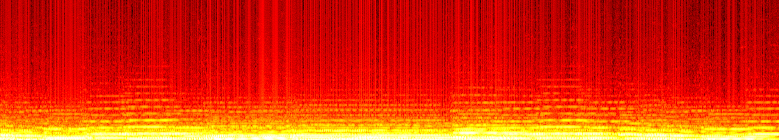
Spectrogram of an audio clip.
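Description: Background organ music playing slow, held chords.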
